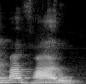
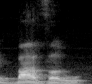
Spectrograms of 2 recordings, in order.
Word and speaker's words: bávaro: temos a última palavra não é bavaro é bávaro o sujeito que vem da Baviera é bávaro a palavra proparoxitona próxima questão a ortoepia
